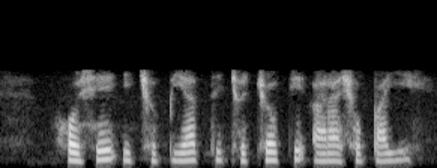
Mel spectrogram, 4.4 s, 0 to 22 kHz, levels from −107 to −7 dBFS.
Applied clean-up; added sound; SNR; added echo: none; none; none; none.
